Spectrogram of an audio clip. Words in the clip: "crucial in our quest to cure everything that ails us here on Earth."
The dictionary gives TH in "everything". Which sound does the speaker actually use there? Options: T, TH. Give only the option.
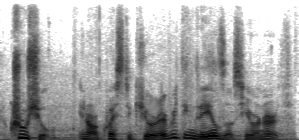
TH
